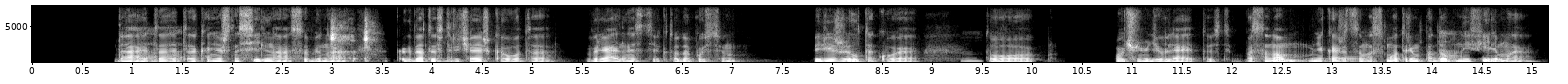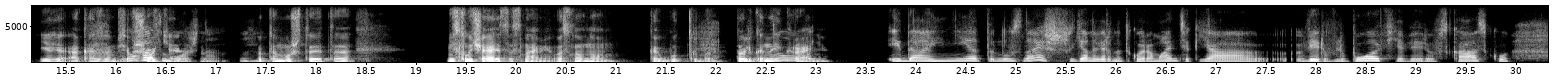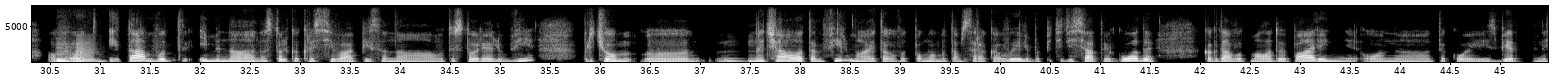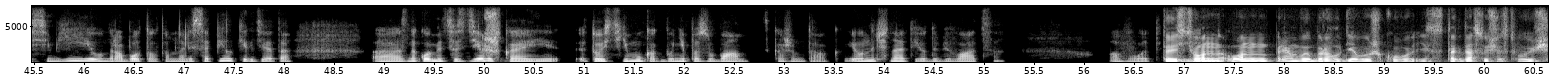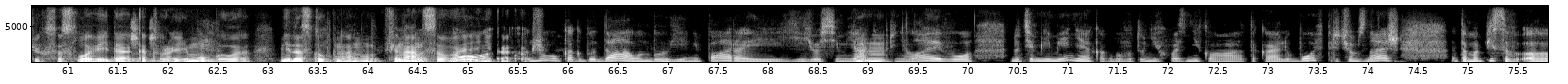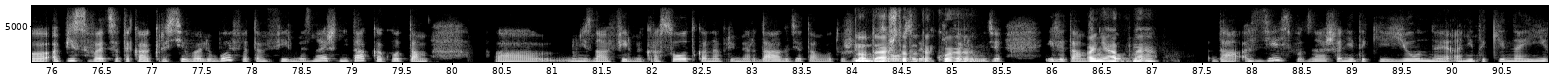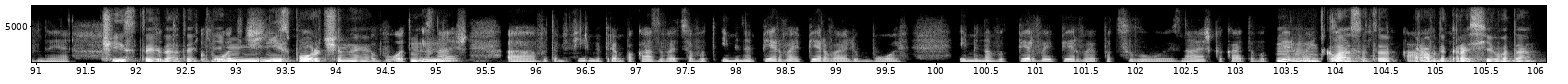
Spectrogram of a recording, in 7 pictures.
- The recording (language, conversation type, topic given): Russian, podcast, О каком своём любимом фильме вы бы рассказали и почему он вам близок?
- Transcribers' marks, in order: cough; other background noise; throat clearing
